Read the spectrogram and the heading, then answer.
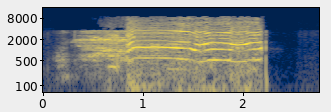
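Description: A single loud, shrill scream of a rabid horse attacking. It is harsh and holds for about two seconds with a wavering pitch before cutting off abruptly into silence.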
